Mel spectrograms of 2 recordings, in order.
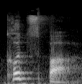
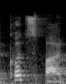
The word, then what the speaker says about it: chutzpah: It came into English from Yiddish in the 1890s and was first transliterated as chutspe, which gives you a clue to the pronunciation of the first syllable.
